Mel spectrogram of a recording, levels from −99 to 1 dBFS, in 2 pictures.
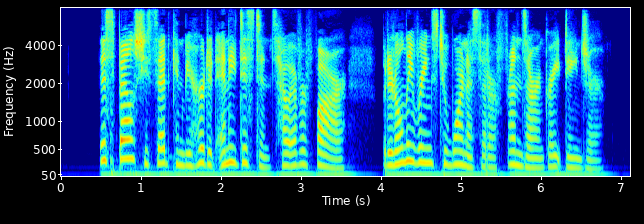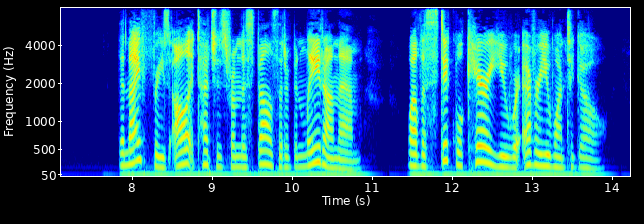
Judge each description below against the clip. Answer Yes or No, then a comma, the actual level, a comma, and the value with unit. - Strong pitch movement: No, average, 4.6 semitones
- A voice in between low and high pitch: No, high, 215 Hz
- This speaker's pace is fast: Yes, fast, 220 wpm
